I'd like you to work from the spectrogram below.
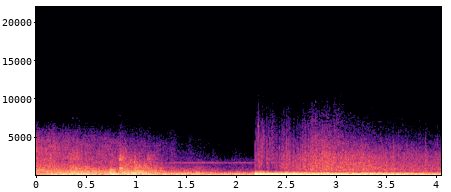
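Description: During an aerial combat scene with guns and rockets firing, a dense rumbling roar carries on until a sudden loud explosion breaks in partway through, leaving the noise heavier and louder afterward.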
